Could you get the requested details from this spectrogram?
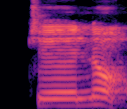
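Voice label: "cenuk", Malay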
